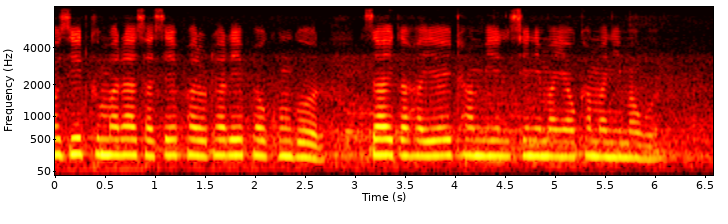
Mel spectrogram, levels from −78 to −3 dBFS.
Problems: constant background noise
